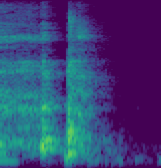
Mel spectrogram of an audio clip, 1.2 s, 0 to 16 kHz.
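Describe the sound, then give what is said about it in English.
A person coughs twice in quick succession, two harsh bursts, fading into a brief quiet breathy tail with no talking. “She never once made fun of me for my cough these last 7 years, but 7 years, it feels like I've had a cough for 7 years, honestly.”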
